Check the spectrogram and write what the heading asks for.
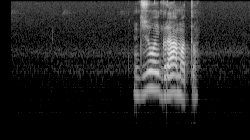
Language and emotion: Russian, neutral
